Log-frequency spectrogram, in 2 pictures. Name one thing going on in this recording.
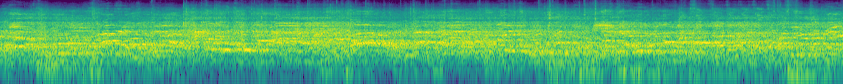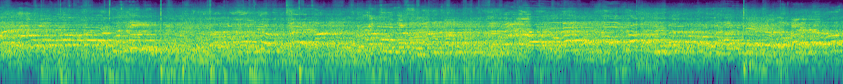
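A large crowd chatters and cheers in an echoing hall.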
